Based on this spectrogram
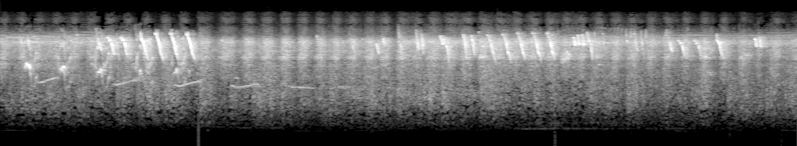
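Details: Wild Saffron finches in Brazil chirp in busy, high overlapping bursts of quick sharp notes, about two a second, over a steady high hiss.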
